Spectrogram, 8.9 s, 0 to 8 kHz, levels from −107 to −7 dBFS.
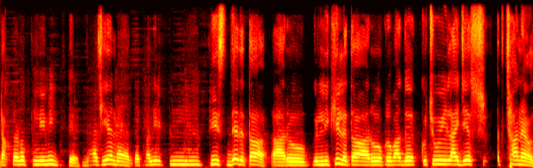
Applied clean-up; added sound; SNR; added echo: neural mask model DeepFilterNet 3.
